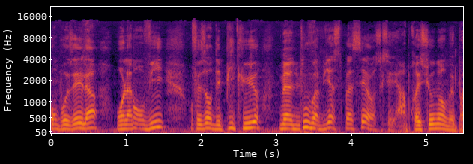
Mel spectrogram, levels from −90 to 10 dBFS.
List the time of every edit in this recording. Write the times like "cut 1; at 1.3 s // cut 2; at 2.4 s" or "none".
cut 1; at 1.1 s // cut 2; at 1.9 s // cut 3; at 3.3 s // cut 4; at 4.4 s

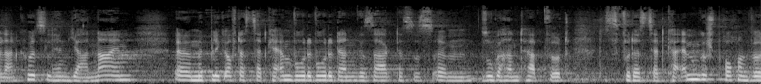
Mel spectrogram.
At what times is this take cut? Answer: cut 1; at 3.1 s // cut 2; at 4.8 s

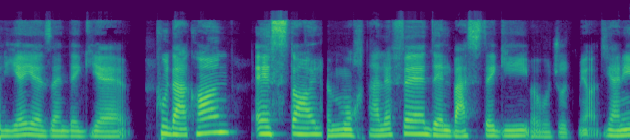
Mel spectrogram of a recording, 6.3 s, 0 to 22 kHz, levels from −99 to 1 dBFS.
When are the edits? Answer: cut 1; at 1.4 s // cut 2; at 3.2 s // cut 3; at 5.3 s

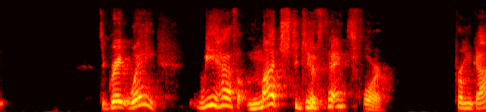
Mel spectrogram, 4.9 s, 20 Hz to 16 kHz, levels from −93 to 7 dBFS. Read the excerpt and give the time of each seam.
none

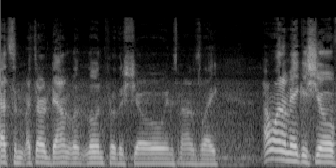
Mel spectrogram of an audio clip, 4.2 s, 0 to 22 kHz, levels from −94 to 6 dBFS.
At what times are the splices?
cut 1; at 1.3 s // cut 2; at 2.2 s

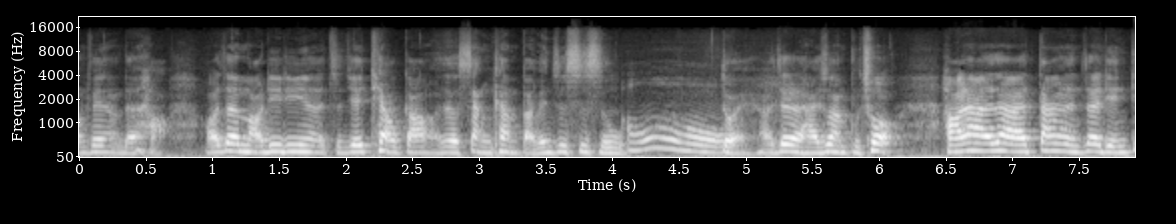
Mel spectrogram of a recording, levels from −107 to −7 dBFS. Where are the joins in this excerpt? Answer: none

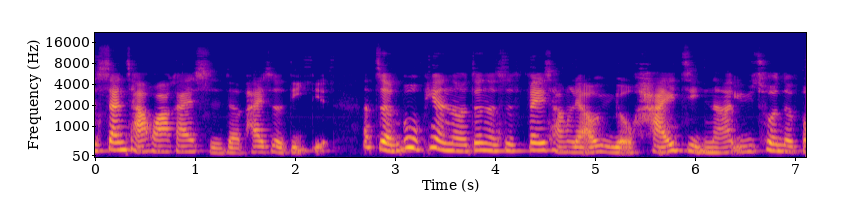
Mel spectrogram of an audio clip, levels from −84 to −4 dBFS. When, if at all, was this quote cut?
none

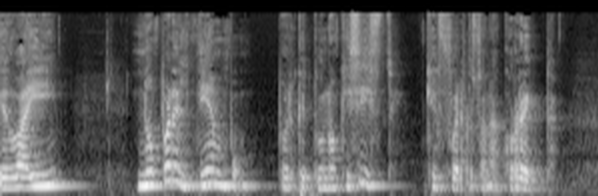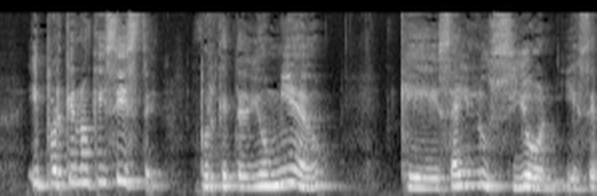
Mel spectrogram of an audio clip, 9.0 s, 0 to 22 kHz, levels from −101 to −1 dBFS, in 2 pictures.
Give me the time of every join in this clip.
cut 1; at 3.4 s

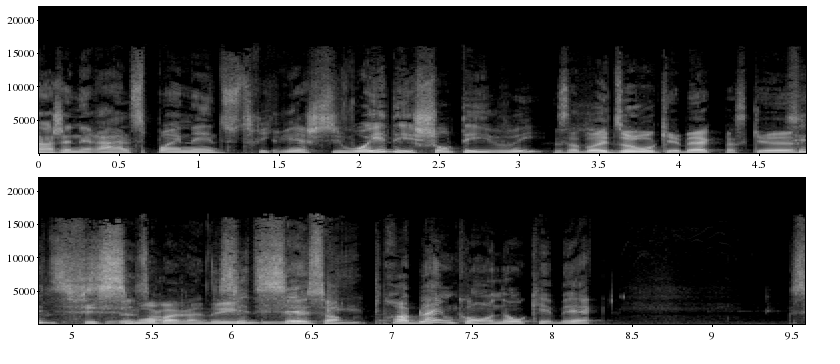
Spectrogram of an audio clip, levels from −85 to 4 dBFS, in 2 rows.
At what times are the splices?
cut 1; at 1.5 s // cut 2; at 6.9 s

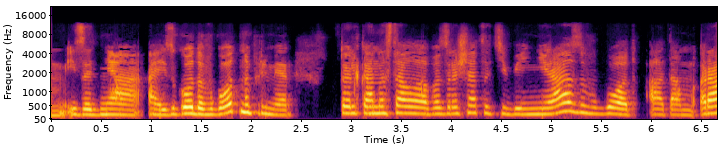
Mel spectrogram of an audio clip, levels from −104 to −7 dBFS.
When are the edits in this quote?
none

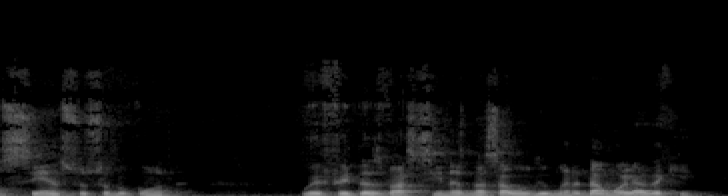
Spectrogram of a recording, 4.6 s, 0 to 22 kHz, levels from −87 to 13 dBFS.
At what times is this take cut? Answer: none

